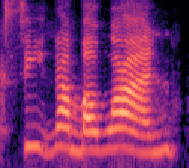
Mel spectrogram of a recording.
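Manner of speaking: judge's announcement. Retold or imitated. Judge assigning a jury seat, mock announcement. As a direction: call it out like a judge. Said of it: "the judge was like".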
